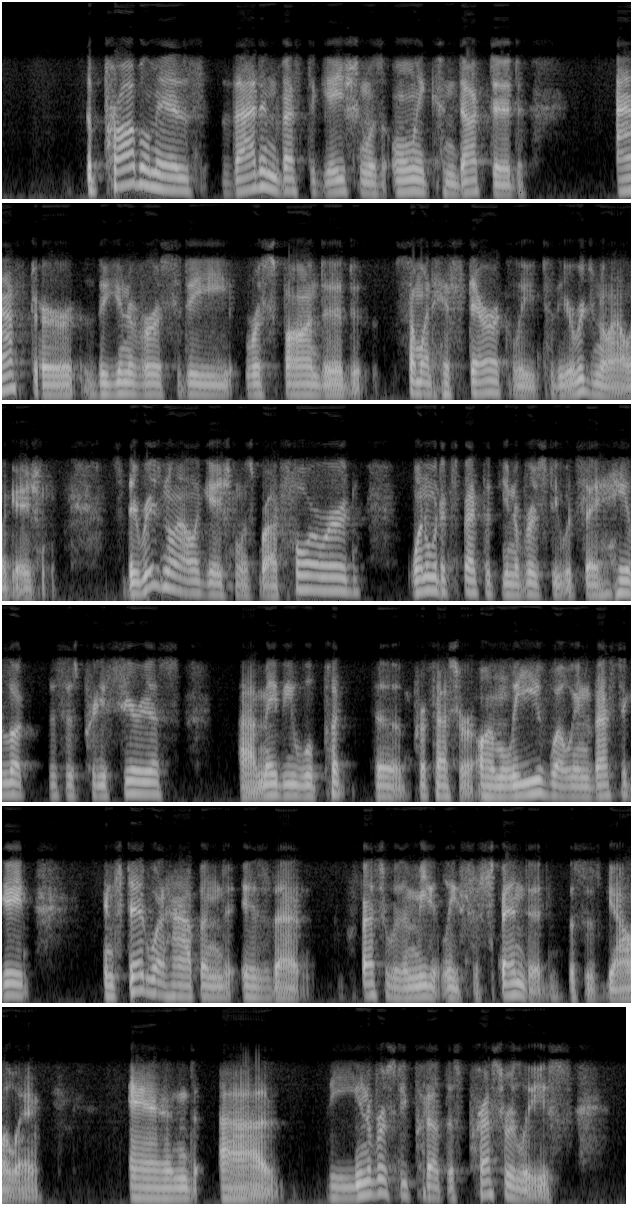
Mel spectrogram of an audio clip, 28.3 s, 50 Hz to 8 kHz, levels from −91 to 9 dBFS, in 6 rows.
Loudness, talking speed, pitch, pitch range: -24 LUFS, 155 wpm, 120 Hz, 110-135 Hz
